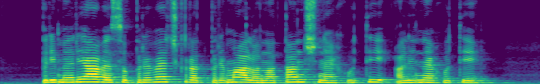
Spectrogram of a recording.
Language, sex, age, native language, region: Slovenian, female, 50-59, Slovenian, Carinthia region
